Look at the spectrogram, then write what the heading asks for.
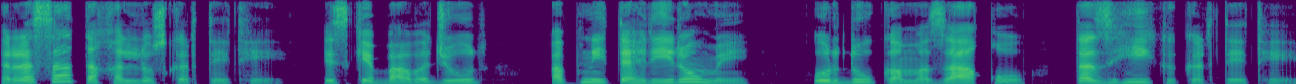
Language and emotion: Urdu, neutral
